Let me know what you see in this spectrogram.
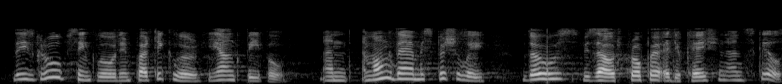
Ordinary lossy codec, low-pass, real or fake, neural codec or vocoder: MP3, 32 kbps; 5.4 kHz; fake; codec, 16 kHz, 16 kbps, FreqCodec, larger model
